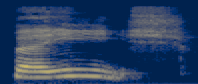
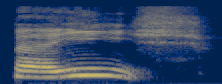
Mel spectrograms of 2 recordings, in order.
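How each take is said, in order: First: The stress falls on the vowel i. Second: The same.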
